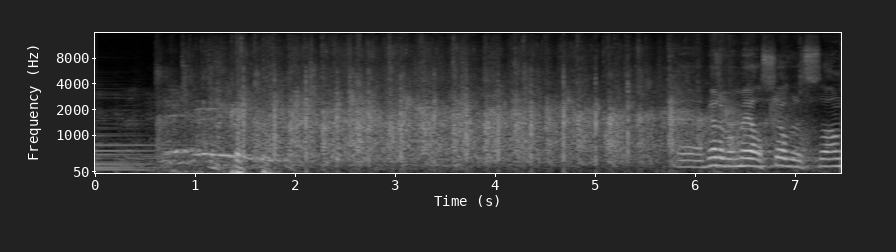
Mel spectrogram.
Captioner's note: applause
